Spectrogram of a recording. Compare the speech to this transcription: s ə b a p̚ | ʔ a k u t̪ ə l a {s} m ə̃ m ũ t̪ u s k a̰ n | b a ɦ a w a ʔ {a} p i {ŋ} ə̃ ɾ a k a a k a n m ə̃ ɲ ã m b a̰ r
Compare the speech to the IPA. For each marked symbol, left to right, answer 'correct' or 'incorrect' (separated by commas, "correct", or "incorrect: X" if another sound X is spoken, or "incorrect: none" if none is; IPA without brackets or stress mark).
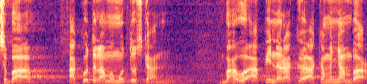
incorrect: h, correct, incorrect: n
